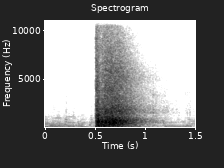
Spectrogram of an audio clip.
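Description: A single sharp report from a large-calibre gun fired at steel silhouette targets outdoors, a loud crack with a short decaying tail, standing alone with no talk.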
